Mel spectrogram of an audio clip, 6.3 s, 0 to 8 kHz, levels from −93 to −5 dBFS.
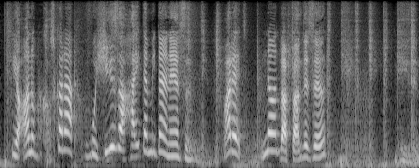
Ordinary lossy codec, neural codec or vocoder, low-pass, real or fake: none; codec, 16 kHz, 0.5 kbps, X-Codec, WavLM features, trained on Multilingual LibriSpeech; none; fake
